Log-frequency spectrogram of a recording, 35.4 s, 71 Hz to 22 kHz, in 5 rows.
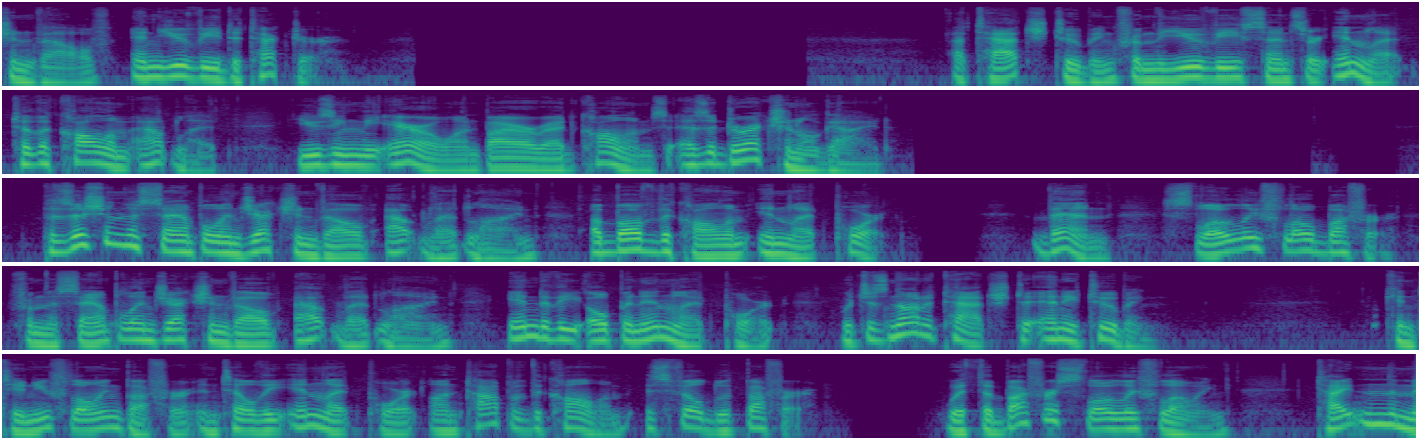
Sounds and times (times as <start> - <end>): Speech: 0.0 - 1.7, 4.8 - 11.6, 14.4 - 18.7, 19.4 - 27.1, 28.1 - 32.5, 33.1 - 35.4.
